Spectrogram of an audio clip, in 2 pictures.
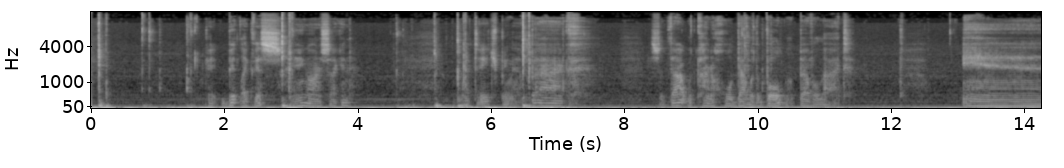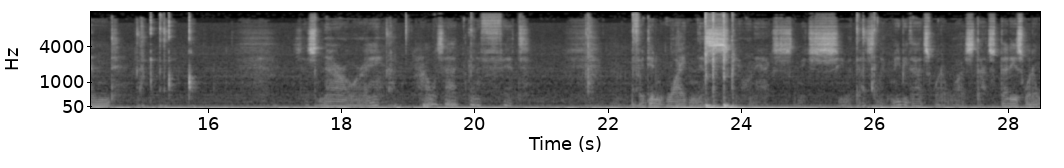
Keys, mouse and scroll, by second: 0.2 a, 0.4 Tab, 3.3 a, 5.8 alt+h, 6.8 a, 10.5 middle click, 15.6 click, 18.1-22.1 middle drag, 22.7 click, 23.8 s.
